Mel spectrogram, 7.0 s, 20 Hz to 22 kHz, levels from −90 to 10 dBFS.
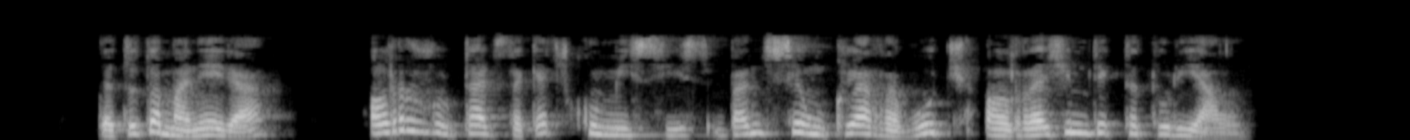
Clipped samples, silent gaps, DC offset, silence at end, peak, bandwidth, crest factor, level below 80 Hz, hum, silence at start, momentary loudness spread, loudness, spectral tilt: under 0.1%; 1.69-1.81 s; under 0.1%; 0.85 s; -2 dBFS; 7.8 kHz; 16 dB; -60 dBFS; none; 0.5 s; 7 LU; -18 LUFS; -5 dB/octave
